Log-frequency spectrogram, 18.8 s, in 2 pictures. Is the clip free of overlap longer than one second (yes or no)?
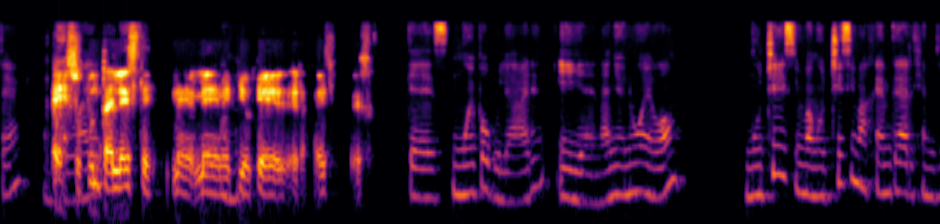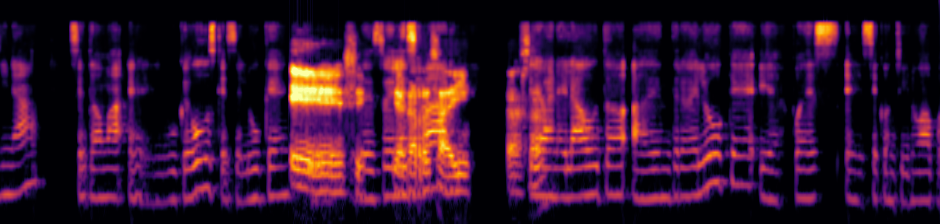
no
